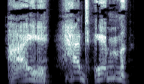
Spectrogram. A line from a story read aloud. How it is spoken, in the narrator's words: snarled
